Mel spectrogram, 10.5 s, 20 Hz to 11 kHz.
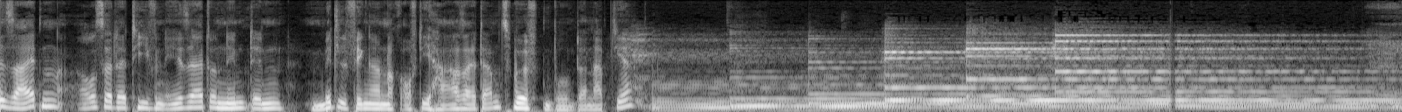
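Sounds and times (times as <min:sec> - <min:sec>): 
speech: 0:00.0 - 0:05.2
guitar chord strummed with heavy reverb: 0:04.8 - 0:10.5.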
